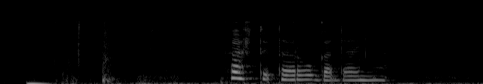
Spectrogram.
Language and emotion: Russian, sad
